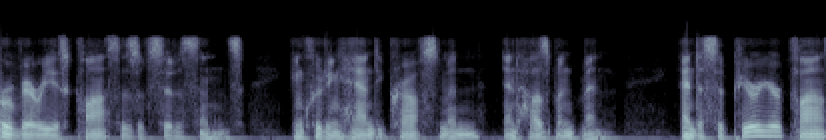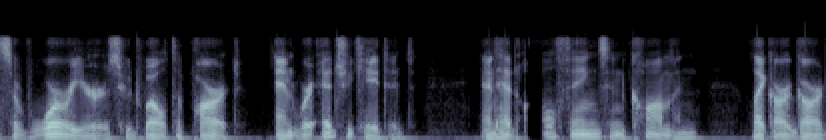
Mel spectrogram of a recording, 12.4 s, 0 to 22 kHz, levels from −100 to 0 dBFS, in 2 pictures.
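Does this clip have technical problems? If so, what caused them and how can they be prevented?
Yes. From 10.13 to 10.35 s, lost AMR speech frames drop about 120 ms of signal. The wideband decoder repeated its last good pitch and vocal tract settings with falling gain, so the sound smears, then fades. A spectrogram shows frozen harmonics thinning to a near-blank gap; the waveform decays, then resumes weak. Better radio coverage and stronger channel error protection prevent this.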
